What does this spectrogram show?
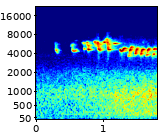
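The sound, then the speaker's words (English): Birds chirp clearly in a quick run of high, bright tweets that grow busier and denser, fairly loud over a faint background hiss, heard in the background of a phone call, with no talking. “It's funny the birds are so clear, isn't it?”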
